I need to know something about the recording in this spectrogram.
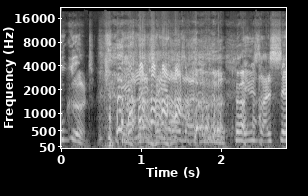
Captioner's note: all laughing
